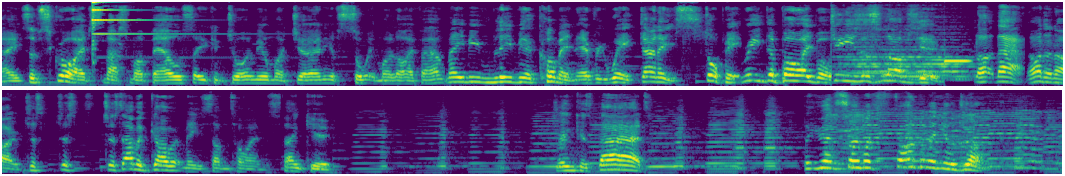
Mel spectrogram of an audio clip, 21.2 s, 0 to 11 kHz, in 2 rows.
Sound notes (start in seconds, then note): 8.3 angelic music; 8.4 beep; 13.9 playful music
